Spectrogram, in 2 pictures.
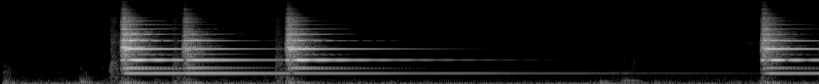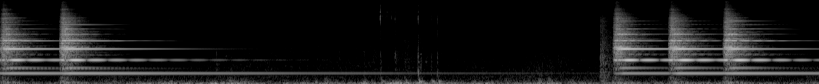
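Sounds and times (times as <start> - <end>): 
church bells ringing at Oddakirkja: 1.2 - 5.7, 7.6 - 11.8, 14.3 - 16.3.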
